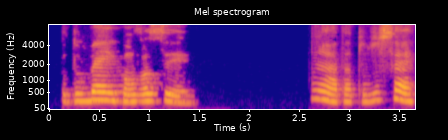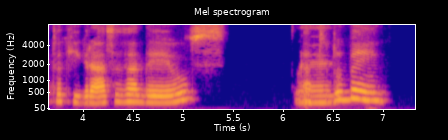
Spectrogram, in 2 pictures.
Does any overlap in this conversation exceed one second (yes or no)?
no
